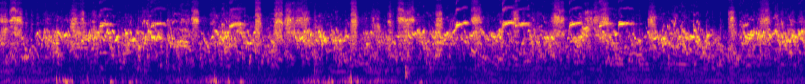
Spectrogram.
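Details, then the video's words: Parakeets (budgerigars) chirping in breeding season: many birds give bright, twittering chirps and quick rising squeaks in a constant, even chorus, with a few faint low knocks. "Lovely budgies chirping sound parakeets breeding season"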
